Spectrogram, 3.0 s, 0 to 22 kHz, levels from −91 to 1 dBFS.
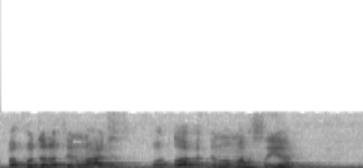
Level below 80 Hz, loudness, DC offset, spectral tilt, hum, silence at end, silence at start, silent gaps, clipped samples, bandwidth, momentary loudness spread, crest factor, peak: -42 dBFS; -22 LUFS; under 0.1%; -7 dB/octave; none; 0 s; 0 s; none; under 0.1%; 7.6 kHz; 10 LU; 18 dB; -4 dBFS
